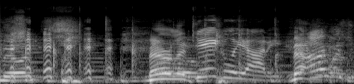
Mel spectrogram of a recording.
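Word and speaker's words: Ghigliotti: We have Marilyn Gigliotti. We're messing with your name, Marilyn. Marilyn. Gigliotti. I was right. I said it right, and you told me I pronounced it wrong You yesterday. kept pronouncing the H.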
